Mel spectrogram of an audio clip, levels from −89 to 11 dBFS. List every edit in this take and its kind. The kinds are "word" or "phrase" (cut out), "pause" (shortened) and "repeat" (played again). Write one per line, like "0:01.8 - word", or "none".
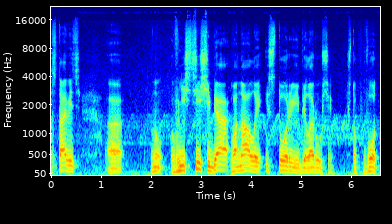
0:03.6 - word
